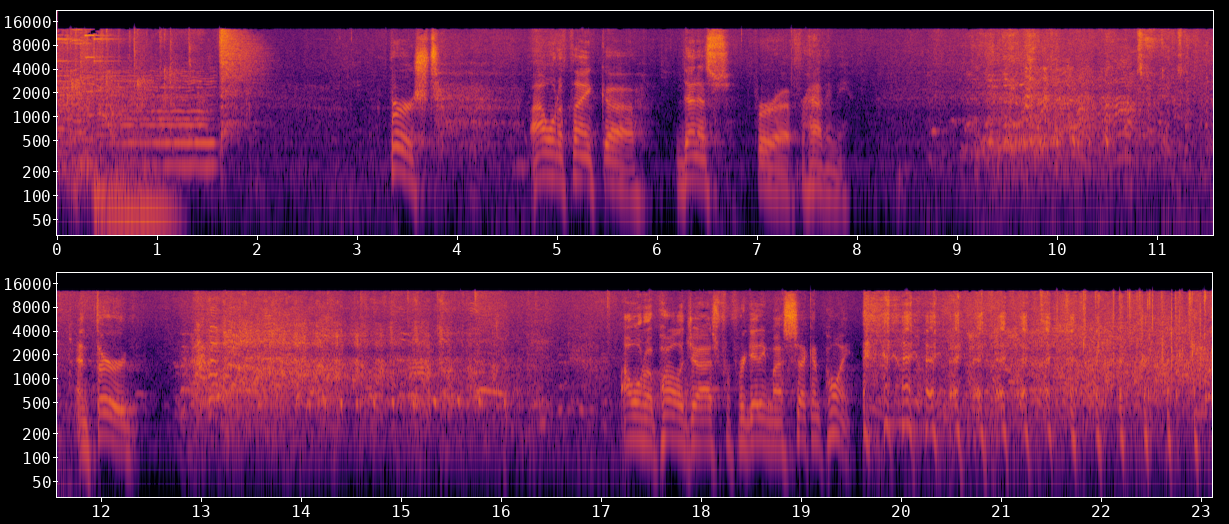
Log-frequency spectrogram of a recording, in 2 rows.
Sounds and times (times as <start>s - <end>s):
Narration, monologue: 1.9s - 8.6s, 10.8s - 12.7s, 16.6s - 22.6s
Male speech, man speaking: 3.3s - 3.8s, 4.7s - 8.0s, 11.8s - 12.5s, 17.2s - 19.6s.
